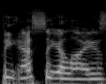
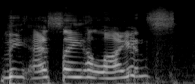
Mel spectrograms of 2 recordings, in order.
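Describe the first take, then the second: First: The name is spoken as the single word essay. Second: The name is spoken as two separate letters. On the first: The speaker calls it wrong. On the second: The speaker calls it right.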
